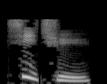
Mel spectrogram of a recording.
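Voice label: "戏曲" Mandarin Chinese; chinese flashcards; hsk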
